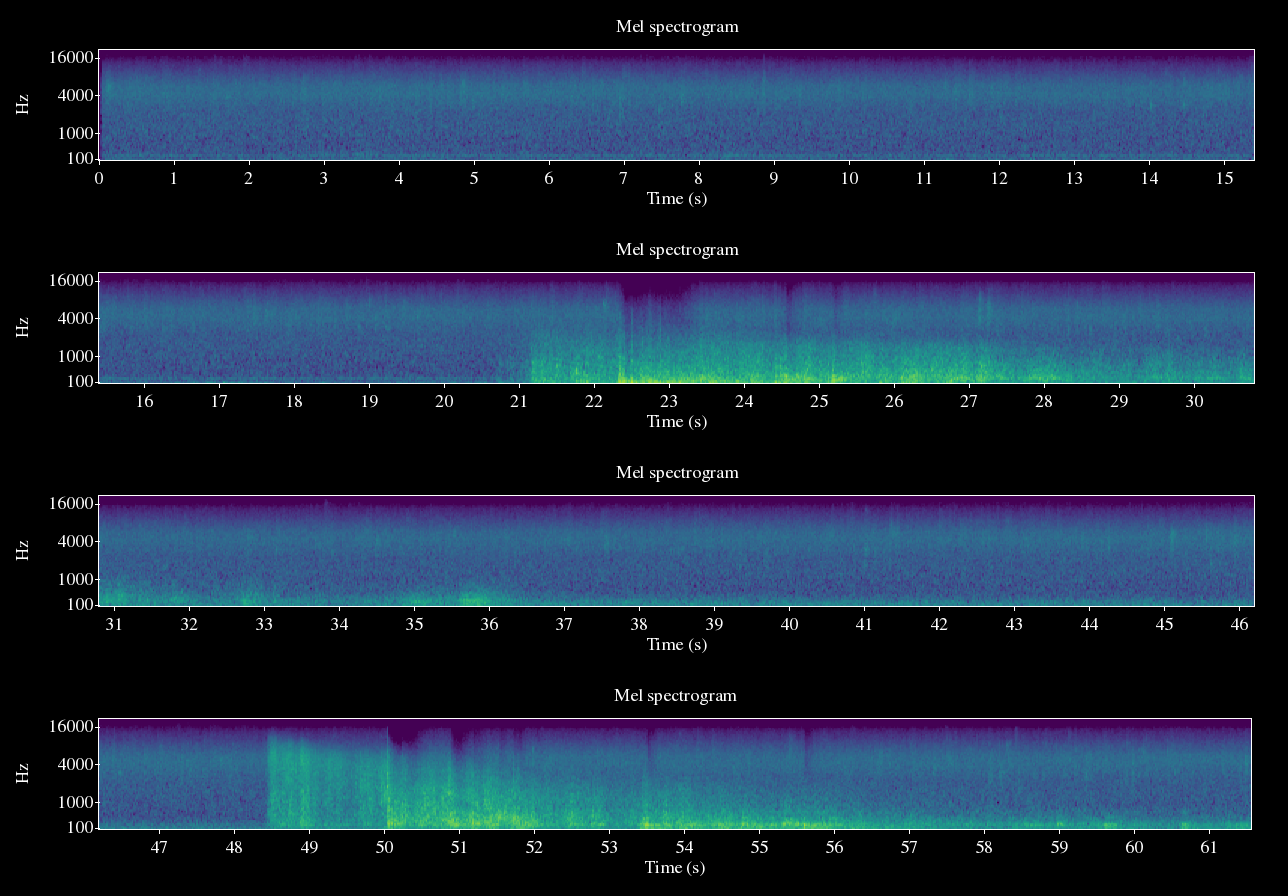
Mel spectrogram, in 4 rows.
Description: Thunder
big-thunder.mp3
